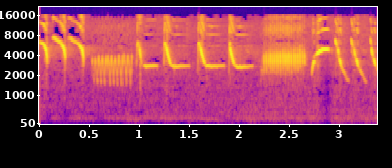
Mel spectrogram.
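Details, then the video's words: Canary singing aimed at stimulating lazy canaries: falling whistles, a buzzy rattle, repeated sharp notes dropping into a flat whistle, a loud buzzy trill, then quick descending chirps. "muito eficaz para estimular o som do chilrear dos canários preguiçosos"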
